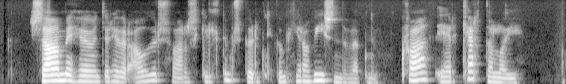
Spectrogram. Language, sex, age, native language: Icelandic, female, 30-39, Icelandic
